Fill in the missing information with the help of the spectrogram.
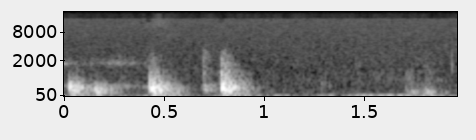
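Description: Knocking on an interior wall between a bedroom and the kitchen of a house for sale gives a few dull, short knocks with a low-mid, hollow tone that dies away almost at once. The wall sounds hollow, suggesting it is probably not a load-bearing support wall.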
